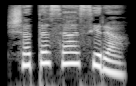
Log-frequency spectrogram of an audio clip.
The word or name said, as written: ಶತಸಾಸಿರ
